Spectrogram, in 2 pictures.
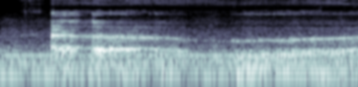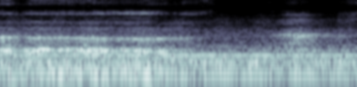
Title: I had to warm up some how. This is how I decided to #burping #spritechallenge #belching #chugging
